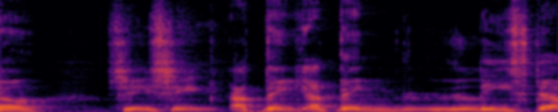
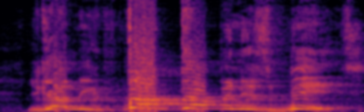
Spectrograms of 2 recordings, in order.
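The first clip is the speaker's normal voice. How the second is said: put-on very high voice, growing louder; 11 semitones higher, 4 dB louder than usual. Acting out a confrontation with a partner who comes in: getting loud. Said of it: "I get loud, stand up and shit".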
